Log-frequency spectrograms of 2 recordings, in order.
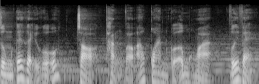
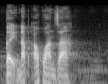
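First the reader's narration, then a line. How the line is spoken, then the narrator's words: Sudden loud shout. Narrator (Vietnamese): đột nhiên thầy Thích Quang Nhiên quát lớn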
